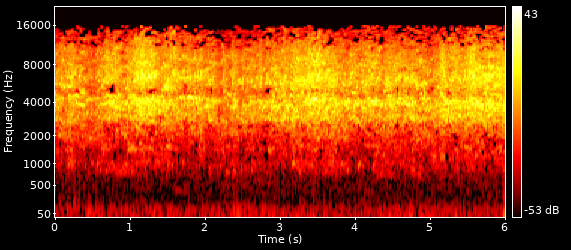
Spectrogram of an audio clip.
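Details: More than 100 lorikeets gather at the daily bird feeding at Burrill Lake, near Ulladulla, New South Wales, while a child plays among them. An unbroken wall of shrill, squealing chatter from the crowded flock, swelling and easing slightly without pause.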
